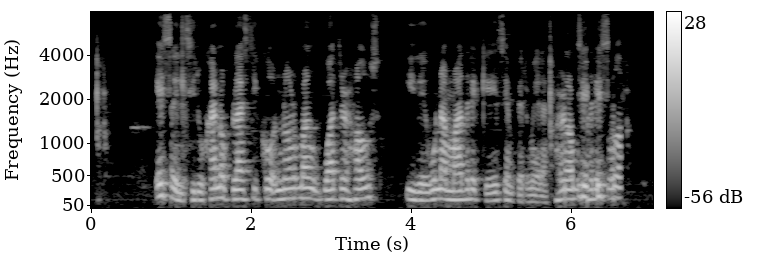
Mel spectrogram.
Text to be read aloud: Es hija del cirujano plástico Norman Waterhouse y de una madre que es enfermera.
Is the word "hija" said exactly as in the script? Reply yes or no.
no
